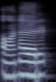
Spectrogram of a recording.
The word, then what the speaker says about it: honor: Words honor, honest, and air begin with a vowel sound. Is the initial consonant H is not pronounced.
